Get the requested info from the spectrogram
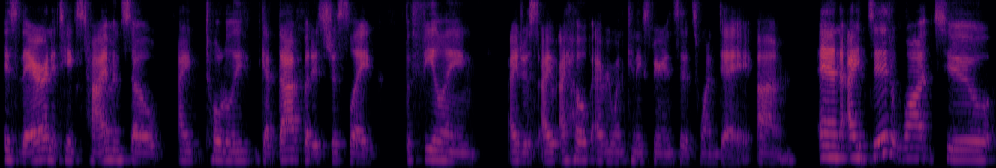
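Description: A woman's voice: sits low, measured pace. A woman of about thirty who stutters, moderating a casual panel talk with occasional part-word repeats. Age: around 30.

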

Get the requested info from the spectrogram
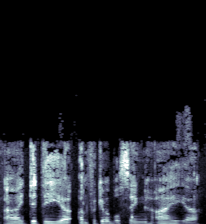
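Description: English guy, guest storyteller, wry and relaxed, lots of ums. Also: mid-range voice, normal speed, background noise. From England. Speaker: guest author. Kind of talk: casual interview chat.

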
